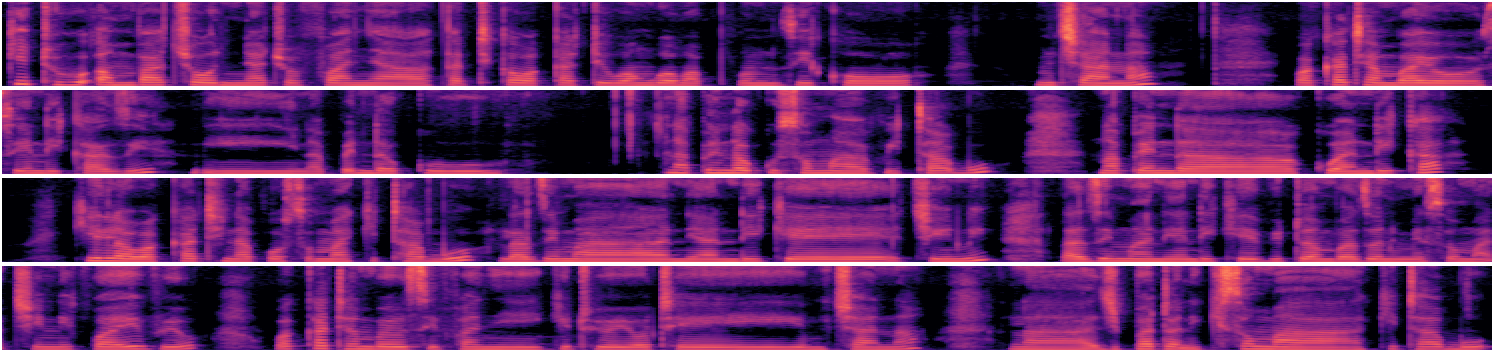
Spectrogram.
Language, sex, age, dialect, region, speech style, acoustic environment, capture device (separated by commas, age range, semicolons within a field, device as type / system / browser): Swahili, female, 18-24, Kenya - Nairobi Sheng-influenced, Kenya, relaxed, silence, mobile / Linux / Chrome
